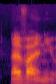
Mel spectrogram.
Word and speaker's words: Nawalny: Nee, ich würde gerne nochmal auf den versuchten Mord an Herrn Nawalny. Ist das eigentlich die korrekte Aussprache? – Nawalny, oder? Genau. Ja.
